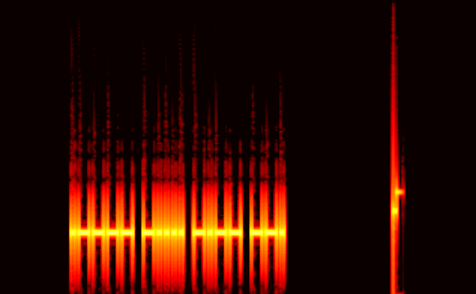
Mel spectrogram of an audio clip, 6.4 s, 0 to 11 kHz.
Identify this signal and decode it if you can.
Morse code, heard as a keyed tone, about 25 wpm, 700 Hz. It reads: 16YG
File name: practice / 25wpm / Four Letter-Number Combinations - 25wpm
